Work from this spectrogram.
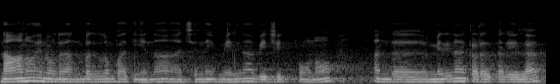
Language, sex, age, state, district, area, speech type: Tamil, male, 18-30, Tamil Nadu, Tiruppur, rural, spontaneous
